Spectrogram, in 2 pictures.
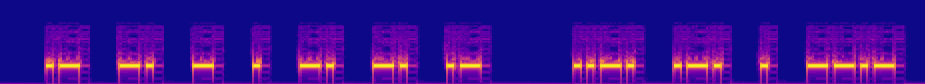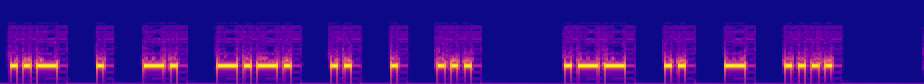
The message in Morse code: ANTENNA FREQUENCIES WITH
